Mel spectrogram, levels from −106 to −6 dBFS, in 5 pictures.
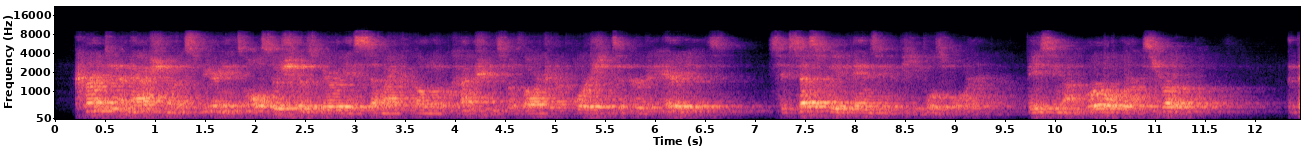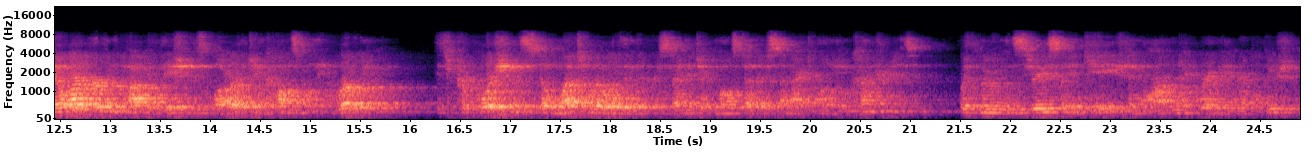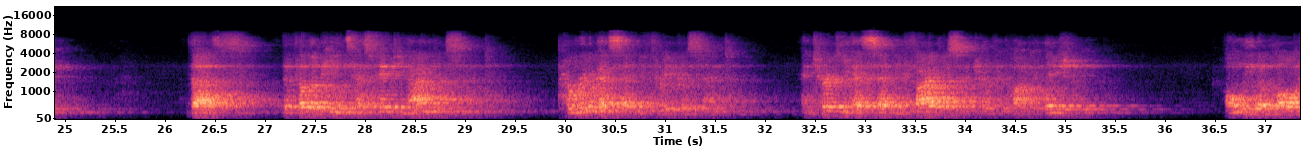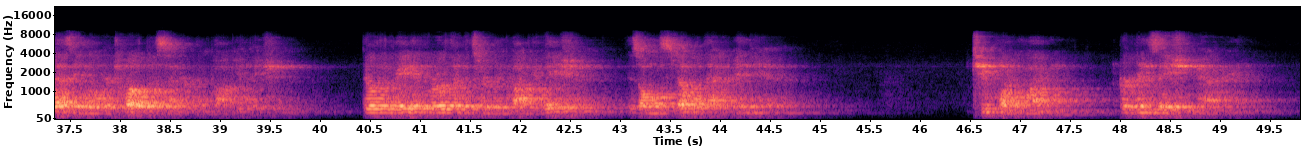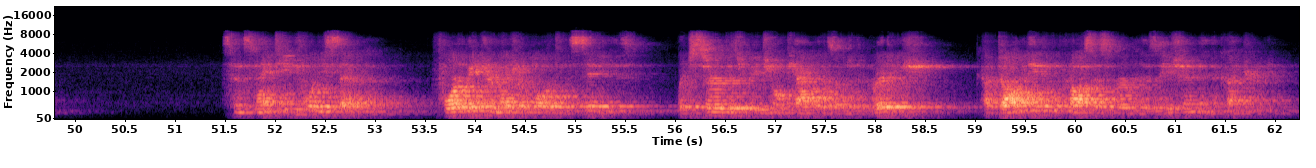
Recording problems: off-mic speech; far
thin; very; fading below 400 Hz
room echo; noticeable; dies away in 1.3 s
garbled, watery; slightly

